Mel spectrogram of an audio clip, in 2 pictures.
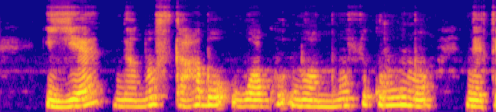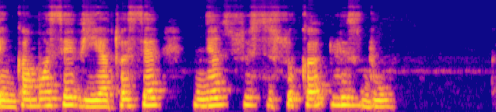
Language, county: Lithuanian, Panevėžys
